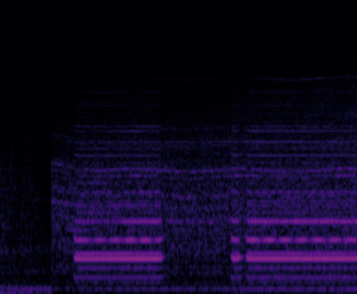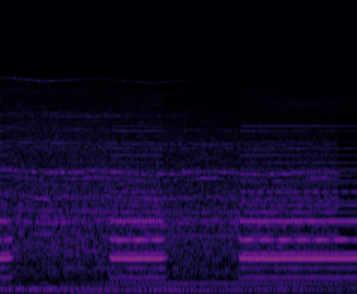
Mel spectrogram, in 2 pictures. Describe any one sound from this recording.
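A train horn blows in several long blasts.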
